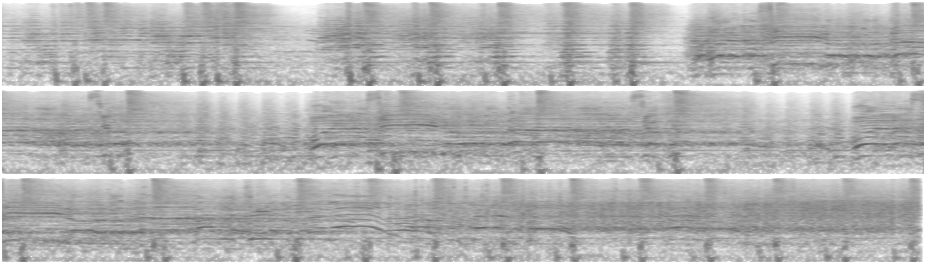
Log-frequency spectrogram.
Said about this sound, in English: For applause like that, that's a solid ending. It's a spine tingler, isn't it? Yeah, absolutely lovely.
